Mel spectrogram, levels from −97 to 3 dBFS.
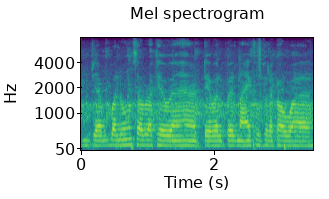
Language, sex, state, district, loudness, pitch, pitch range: Hindi, male, Bihar, Patna, -14 LUFS, 130 Hz, 130-140 Hz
